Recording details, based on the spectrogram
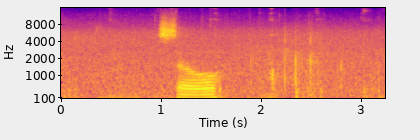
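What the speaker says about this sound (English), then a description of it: "Oh, it's raining now" Rain falling at Takeo temple in Angkor, a soft steady hiss of drops in the background while someone speaks briefly, with a few faint rustles and footsteps.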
